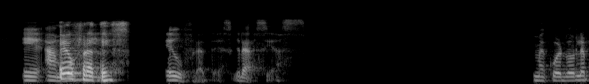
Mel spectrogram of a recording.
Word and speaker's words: Éufrates: ¿Cómo se pronuncia? Eufrates. Éufrates.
